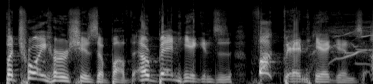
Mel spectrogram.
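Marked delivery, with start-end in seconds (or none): 2.5-3.6 angry outburst. Real, not acted. On air, cursing out a rival host, with a low angry shout. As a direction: spit it out at him.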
